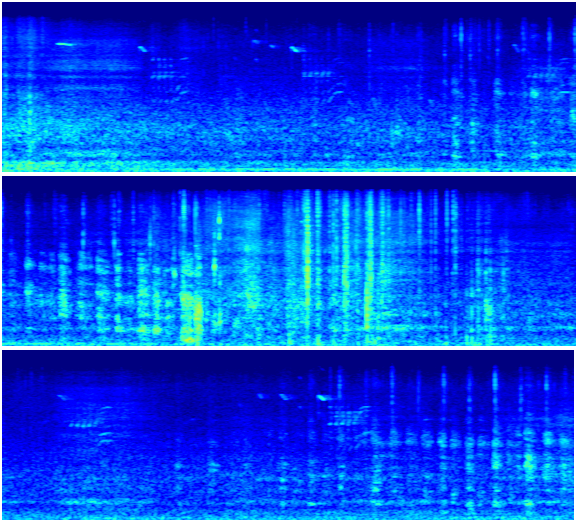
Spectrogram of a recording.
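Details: A three-year-old male Belgian Malinois, playing with a ball, pants rapidly and rhythmically, with a few whimpers and scuffling sounds.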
